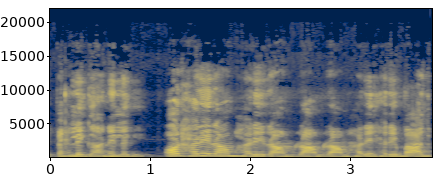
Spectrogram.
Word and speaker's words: राम: बस विदेशियों की तरह हरे रामा हरे कृष्णा मत कहिए, उनको उच्चारण में समस्या है, पर हमें तो नहीं है।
